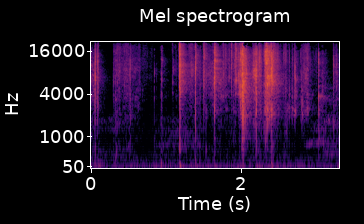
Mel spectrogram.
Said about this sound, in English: Okay, so let's open the bottle. Going to take the strap off.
